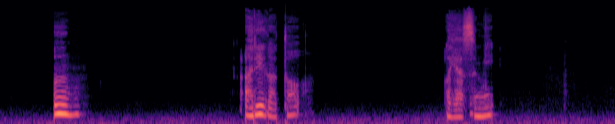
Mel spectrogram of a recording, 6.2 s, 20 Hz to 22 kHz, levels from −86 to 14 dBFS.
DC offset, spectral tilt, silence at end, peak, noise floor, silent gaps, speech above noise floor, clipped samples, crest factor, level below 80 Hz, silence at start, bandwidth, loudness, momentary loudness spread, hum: under 0.1%; -4.5 dB/octave; 1.25 s; -8 dBFS; -56 dBFS; none; 30 dB; under 0.1%; 20 dB; -54 dBFS; 0.55 s; 17 kHz; -25 LUFS; 16 LU; none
